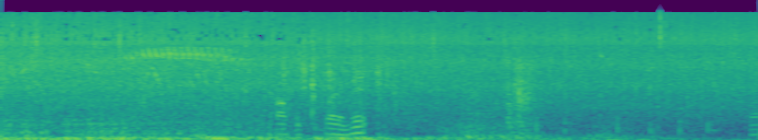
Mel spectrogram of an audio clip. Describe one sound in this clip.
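Sea waves wash against a shore nearby.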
